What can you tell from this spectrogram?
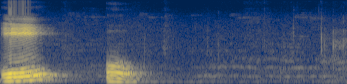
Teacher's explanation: अर्ध संवृत्त स्वर, जब मुख द्वार आधा संकुचित होता है, आधा खुलता है, तब जो स्वर निकलते हैं उन्हें अर्ध स्वर कहते हैं।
